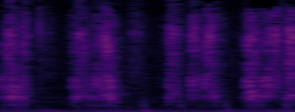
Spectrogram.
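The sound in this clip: Pen scratching across paper as something is written down by hand: faint, quick, scratchy strokes in short uneven bursts, with no voices.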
